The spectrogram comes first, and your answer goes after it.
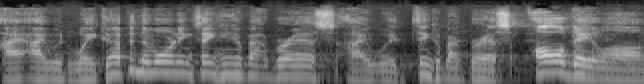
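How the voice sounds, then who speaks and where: Noticeable background noise and audible room echo surround this recording. A man talks with a high pitch and lively intonation. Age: 60s. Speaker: amateur stand-up comedian. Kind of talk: stand-up. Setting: comedy club stage with audience. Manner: halting, many fillers and repeats.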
